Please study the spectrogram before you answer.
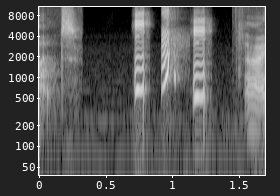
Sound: squeaks squeaks

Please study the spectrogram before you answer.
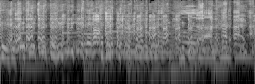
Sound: all laughing; both chuckle

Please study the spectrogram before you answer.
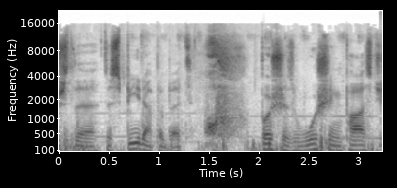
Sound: whoosh

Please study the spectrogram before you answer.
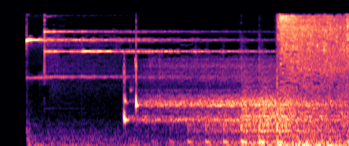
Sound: pinging; energizing music

